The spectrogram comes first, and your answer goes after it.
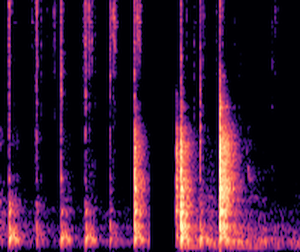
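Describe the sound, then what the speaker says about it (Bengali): Ginger and garlic being crushed: a run of about six evenly spaced dull strikes, then a brief pause and a few heavier, rougher blows, close and clear with nothing else behind them. "প্রথমে এই আদা আর রসুন একটু থেতো করে এর মধ্যে দেব"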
